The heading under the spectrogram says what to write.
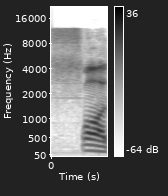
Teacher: زبان اندر ہو اور زبان کی جڑ اوپر تالو کے ساتھ لگی ہوئی ہو، اور پھر جو دانت ہے نا آپس میں دبا کے بند کر لیں۔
